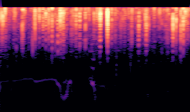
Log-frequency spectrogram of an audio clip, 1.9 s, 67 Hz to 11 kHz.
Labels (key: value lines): label: biophony, cascading saw
recorder: SoundTrap 600 or HydroMoth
